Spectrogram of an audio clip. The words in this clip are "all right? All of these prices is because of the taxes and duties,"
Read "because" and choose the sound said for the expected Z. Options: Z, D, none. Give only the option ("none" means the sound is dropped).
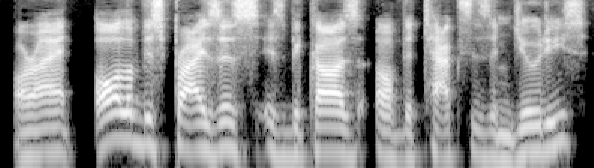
Z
